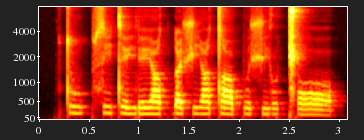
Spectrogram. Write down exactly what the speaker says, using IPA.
t uː p s i t e j ɾ eː tˤ ɗ u ʃ iː tˤ o p ʊ ʃ j ʊ ǁ ɔ

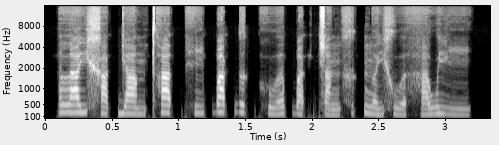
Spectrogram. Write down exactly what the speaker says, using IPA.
l a˧ j x a˨˩ k̚ j a˨˩ m t̪ʰ a˦˥ t̚ h i˧ ɓ a˦˥ k̚ ɣ ə˦˥ k̚ h u˨˩˦ ə̯ ɓ a˨˩ k̚ c a˨˩˨ ŋ x ə˦˥ k̚ ŋ ə˨˩˦ j x u˨˩˨ ə̯ h a˧˥ w j i˨˩

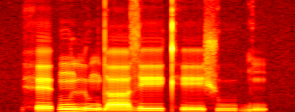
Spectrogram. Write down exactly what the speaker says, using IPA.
h ɛ˦ | ũ˦ r ʊ˨ ŋ d aː˨ z eː˦ kʰ eː˨ ʃ uː˦ ɡ͡b ĩ˨

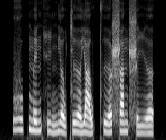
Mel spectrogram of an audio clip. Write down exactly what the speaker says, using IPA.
ɣ u˦˥ k̚ m e˧˥ ŋ h i˨˩˨ ŋ j ə˨˩˨ w c ɨ˨˩ ə̯ j a˨˩˦ w t̪ʰ ɨ˨˩˦ ə̯ ʂ a˧ n ʂ i˨˩ ə̯

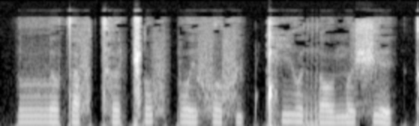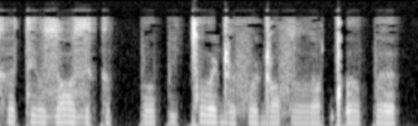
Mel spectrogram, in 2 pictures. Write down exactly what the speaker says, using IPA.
lː ɤ t̪ a f tʰ ə ǁ o f p o ɪ̯ f ɤ f i p ǃʰ i ʊ̯ r ɔ ʊ̯ n̪ ɤ ʃ ɪ | kʰ ə t ɪ ʊ̯ z ɔ z ə k ə pː o p i ǀ o ə̯ ɖ ə˞ f o ɖ ɔ f lː ɔ ǃʼ ɤ p ə

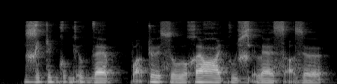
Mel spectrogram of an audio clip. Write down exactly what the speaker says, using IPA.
ʑ æ ʈ i ɡ o ɡ ɛ̰ u̯ d̪ æ pː ɑ̰ ʈ ø s o u̯ χ ɛ ʕ i k u ʑ ɛ̰ l æ s ɑ̰ z œ

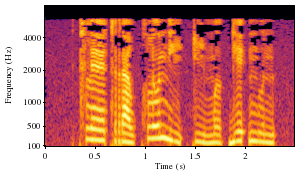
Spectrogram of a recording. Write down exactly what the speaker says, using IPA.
kʰ l ɛː˧ t r a˨˩ w kʰ l o˥˩ n j i˨˩ ʔ k iː˨˩ m ɤː˨˩ k̚ j e˥˩ ʔ m u˧ n

